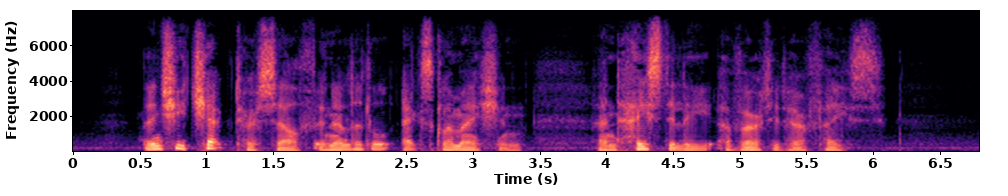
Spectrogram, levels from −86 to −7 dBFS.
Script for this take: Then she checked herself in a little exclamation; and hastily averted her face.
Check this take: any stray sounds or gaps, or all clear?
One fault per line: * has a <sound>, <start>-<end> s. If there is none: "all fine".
all fine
